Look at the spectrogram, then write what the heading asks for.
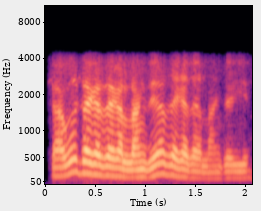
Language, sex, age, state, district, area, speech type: Bodo, male, 45-60, Assam, Chirang, urban, conversation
